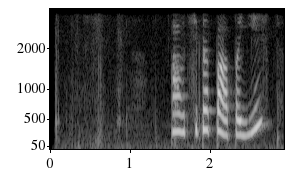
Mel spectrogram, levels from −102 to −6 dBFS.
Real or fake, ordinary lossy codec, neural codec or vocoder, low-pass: real; none; none; 3.6 kHz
